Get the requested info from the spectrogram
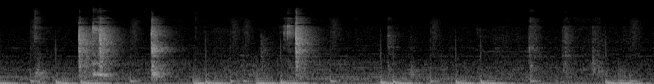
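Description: Soft background music, with a few sharp clicks and clinks as a metal jigger, glass and bottles are handled at a bar cart, the loudest about a second, a second and a half, and three seconds in.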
